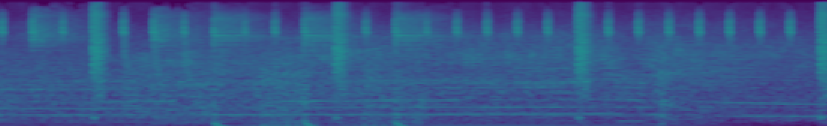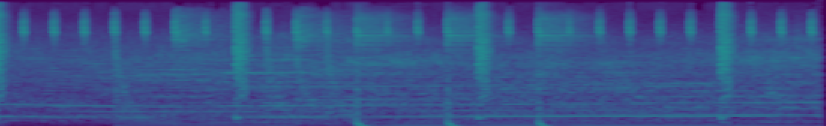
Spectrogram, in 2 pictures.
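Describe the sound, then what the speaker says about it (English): Corvette race car at Watkins Glen, its engine note rising and falling through gear changes, mixed with other cars passing and brief tire squeal, loud and continuous with no talking. "I'm just not a fan of the sound that Corvette makes."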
